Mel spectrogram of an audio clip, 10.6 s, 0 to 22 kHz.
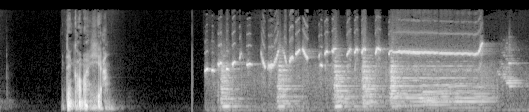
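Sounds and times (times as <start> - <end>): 
speech: 1.3 - 2.2
whistled melody from an animated film song: 4.1 - 10.5
light musical accompaniment: 4.4 - 10.5.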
